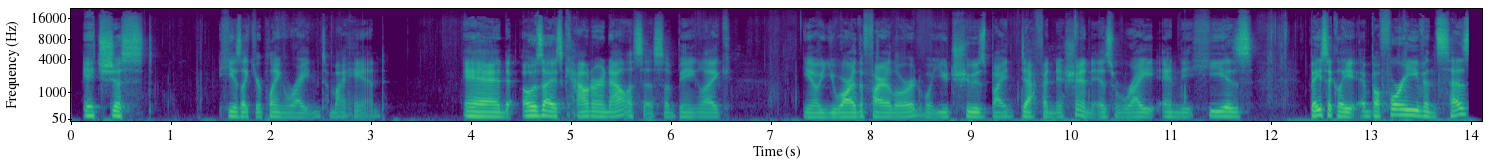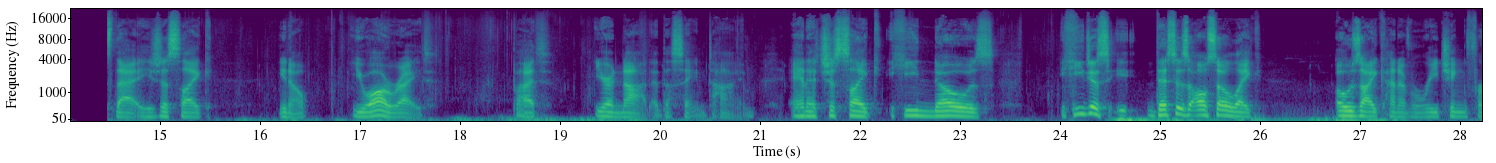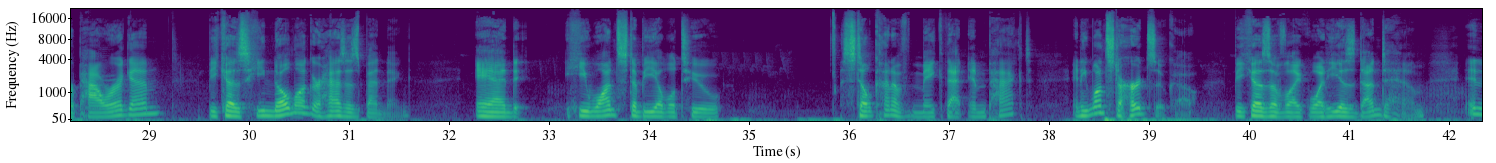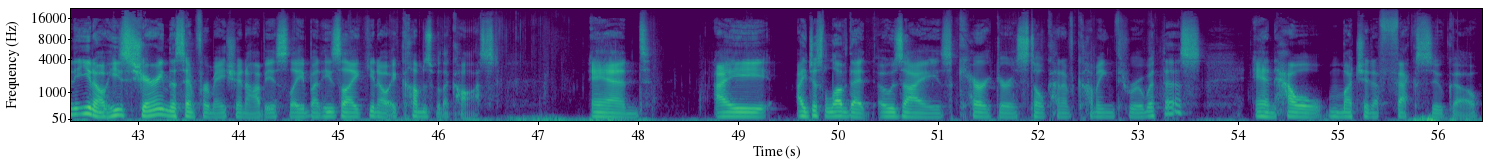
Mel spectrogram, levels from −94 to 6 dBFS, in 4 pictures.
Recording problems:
animal sounds; faint; throughout; 25 dB below the speech
uneven, jittery; strongly; from 1.5 to 55 s
audio cutting out; at 14 s for 0.5 s

